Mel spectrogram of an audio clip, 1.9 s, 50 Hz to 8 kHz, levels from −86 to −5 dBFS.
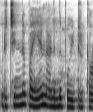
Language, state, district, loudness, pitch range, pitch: Tamil, Tamil Nadu, Nilgiris, -14 LUFS, 195-240 Hz, 215 Hz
